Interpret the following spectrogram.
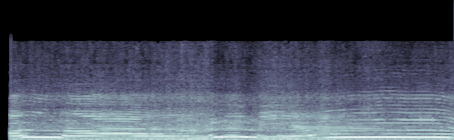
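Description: A woman wailing in grief, with long, high, drawn-out cries that bend up and down in pitch, over a steady low motor hum.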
